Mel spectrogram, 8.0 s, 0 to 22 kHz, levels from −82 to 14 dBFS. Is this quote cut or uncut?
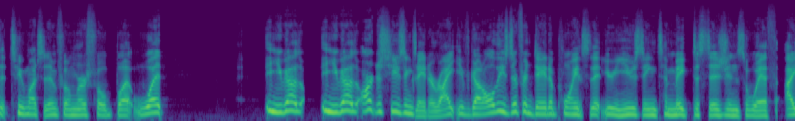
cut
